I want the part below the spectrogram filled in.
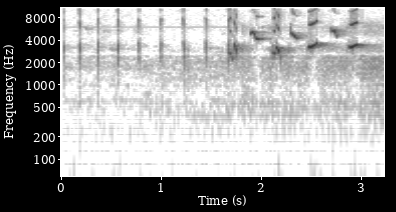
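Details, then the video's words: Greater green leafbird singing in lively form, a song said to put other birds into breeding mood: a run of short evenly spaced clicks about every fifth of a second, then bright high whistled and slurred notes tumbling quickly. "cucak ijo gacor membuat burung lain ikut birahi"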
